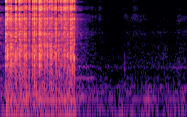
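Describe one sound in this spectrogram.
An electric welding arc crackles and sizzles loudly.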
